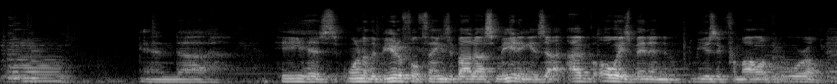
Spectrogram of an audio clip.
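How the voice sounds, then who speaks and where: A man making relaxed, rambling stage banter between songs at a house concert, full of restarts as he introduces a tune. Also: mid-range voice, a little slow. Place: living room at a house concert. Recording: roomy, distant, faint music.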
